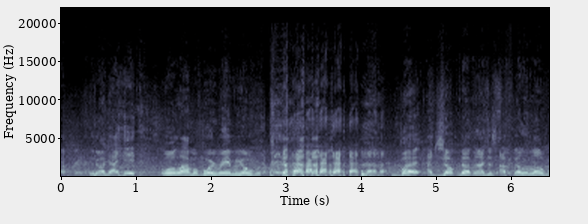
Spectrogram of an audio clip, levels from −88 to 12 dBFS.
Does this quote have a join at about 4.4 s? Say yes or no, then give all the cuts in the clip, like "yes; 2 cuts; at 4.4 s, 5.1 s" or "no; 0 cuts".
no; 0 cuts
